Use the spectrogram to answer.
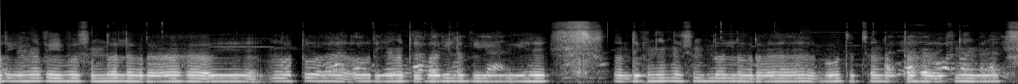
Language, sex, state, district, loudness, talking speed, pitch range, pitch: Maithili, male, Bihar, Darbhanga, -15 LUFS, 170 wpm, 140-150 Hz, 145 Hz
